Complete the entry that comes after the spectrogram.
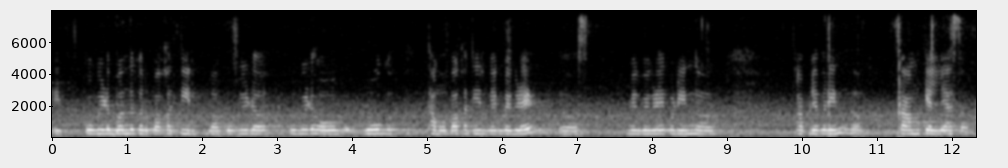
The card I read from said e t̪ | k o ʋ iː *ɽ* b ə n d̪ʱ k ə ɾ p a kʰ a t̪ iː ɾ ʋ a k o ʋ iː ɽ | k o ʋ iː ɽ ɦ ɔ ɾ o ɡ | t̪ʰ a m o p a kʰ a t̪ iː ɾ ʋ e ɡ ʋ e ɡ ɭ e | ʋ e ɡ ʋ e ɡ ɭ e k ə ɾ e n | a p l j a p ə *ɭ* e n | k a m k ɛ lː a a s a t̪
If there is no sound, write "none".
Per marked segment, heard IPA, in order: ɽ, ɾ

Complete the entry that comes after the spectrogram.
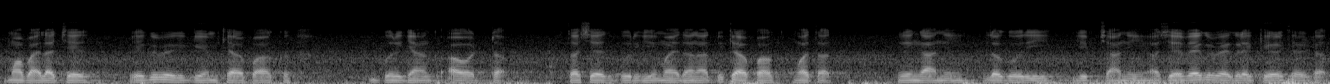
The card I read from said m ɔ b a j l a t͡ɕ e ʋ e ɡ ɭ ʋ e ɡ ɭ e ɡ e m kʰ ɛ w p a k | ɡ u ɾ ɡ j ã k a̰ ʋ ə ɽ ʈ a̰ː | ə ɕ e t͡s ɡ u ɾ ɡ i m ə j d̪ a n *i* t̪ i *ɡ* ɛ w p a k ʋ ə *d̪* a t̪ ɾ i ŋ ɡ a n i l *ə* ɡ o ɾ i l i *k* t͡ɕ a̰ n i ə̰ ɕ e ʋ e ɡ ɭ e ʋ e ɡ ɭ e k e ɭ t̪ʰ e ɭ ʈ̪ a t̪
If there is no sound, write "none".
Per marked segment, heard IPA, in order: a, k, t̪, ə, p

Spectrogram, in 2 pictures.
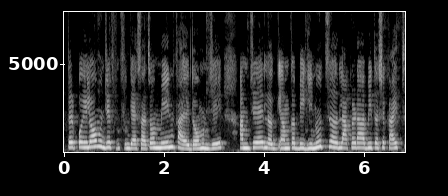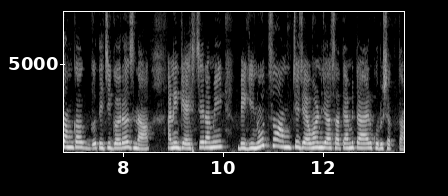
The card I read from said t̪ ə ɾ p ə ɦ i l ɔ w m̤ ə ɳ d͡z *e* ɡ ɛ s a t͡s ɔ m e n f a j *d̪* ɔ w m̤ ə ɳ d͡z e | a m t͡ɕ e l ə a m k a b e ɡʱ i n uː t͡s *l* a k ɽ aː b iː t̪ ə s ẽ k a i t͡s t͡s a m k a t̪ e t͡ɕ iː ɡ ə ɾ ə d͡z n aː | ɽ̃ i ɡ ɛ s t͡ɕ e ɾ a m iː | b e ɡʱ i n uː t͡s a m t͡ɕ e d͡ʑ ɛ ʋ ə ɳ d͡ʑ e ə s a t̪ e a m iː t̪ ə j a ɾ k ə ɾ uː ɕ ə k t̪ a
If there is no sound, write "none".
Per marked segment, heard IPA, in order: e, d̪, l

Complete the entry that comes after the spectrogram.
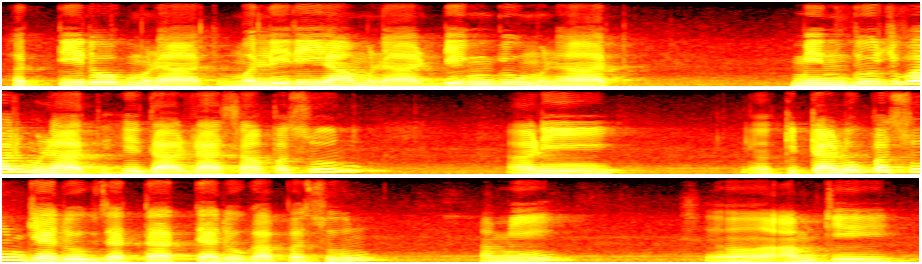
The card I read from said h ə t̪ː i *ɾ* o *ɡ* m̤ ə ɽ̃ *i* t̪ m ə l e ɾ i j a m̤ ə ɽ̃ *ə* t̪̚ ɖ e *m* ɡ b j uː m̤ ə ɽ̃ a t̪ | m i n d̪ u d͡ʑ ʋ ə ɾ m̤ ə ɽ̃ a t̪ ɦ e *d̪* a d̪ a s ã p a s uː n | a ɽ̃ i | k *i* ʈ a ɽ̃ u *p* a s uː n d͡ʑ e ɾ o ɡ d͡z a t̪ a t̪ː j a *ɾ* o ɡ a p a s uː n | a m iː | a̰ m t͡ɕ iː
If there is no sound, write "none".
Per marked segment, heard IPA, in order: ɾ, ɡ, a, a, ŋ, d̪, i, p, ɾ

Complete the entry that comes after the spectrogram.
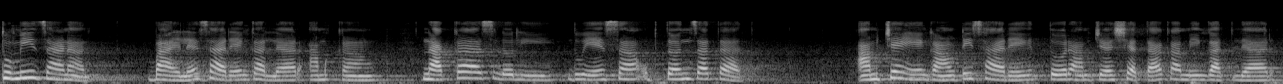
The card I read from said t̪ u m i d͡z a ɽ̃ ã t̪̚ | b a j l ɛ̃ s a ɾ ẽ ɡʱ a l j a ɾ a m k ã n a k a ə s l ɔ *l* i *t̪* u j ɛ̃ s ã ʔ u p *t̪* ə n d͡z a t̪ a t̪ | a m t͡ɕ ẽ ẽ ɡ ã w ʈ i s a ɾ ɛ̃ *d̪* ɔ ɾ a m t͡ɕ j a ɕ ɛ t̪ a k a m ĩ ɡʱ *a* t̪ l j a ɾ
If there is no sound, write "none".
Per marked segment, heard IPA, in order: l, d̪, t̪, t̪, a

